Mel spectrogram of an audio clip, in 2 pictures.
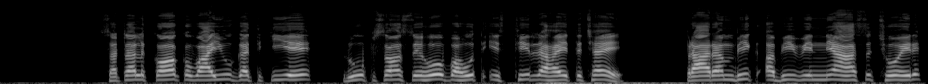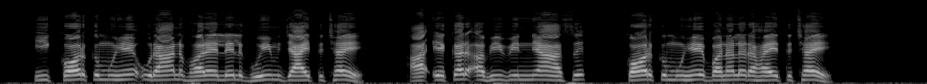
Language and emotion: Maithili, neutral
